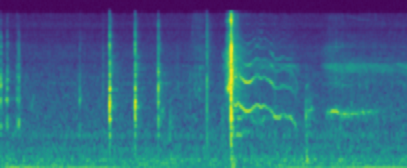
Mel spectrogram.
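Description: Faint clicks of a lighter being struck, a few times about a quarter second apart and once more, louder, just past two seconds in, as a tobacco pipe is lit. A brief wavering squeak follows the loudest click, and then comes a faint steady hiss of the flame.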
